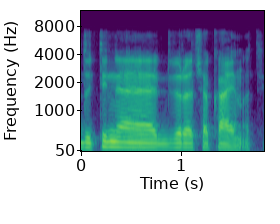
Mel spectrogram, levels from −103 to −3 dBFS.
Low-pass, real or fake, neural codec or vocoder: 7.2 kHz; real; none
